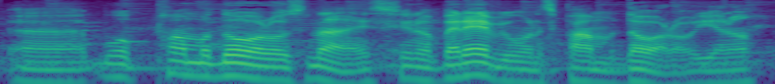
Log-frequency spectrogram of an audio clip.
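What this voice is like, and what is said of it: Put-on Italian accent. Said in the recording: “I'm probably should not be doing an Italian accent right now”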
